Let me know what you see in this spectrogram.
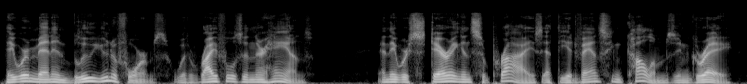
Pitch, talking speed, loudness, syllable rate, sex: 105 Hz, 185 wpm, -20 LUFS, 5.2 syllables/s, male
